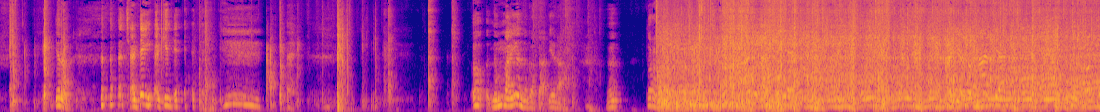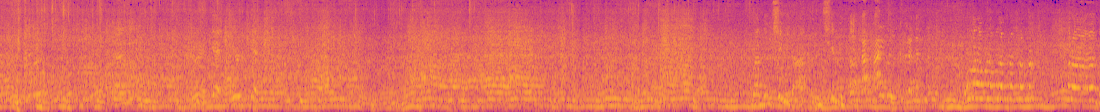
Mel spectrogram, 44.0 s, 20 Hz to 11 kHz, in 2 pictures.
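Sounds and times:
blender motor running: 13.1s - 44.0s.

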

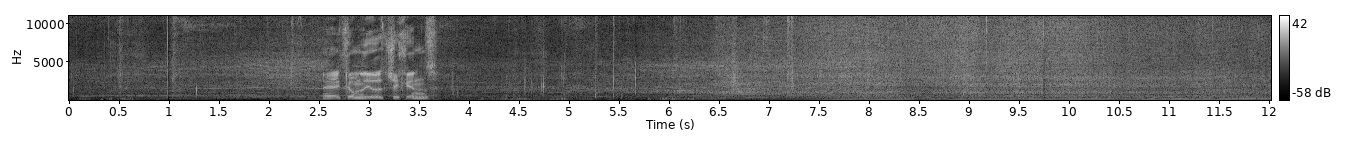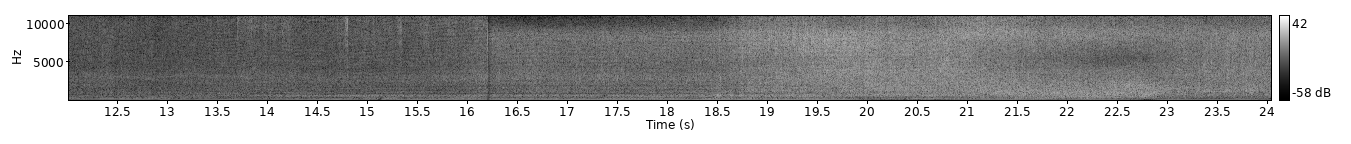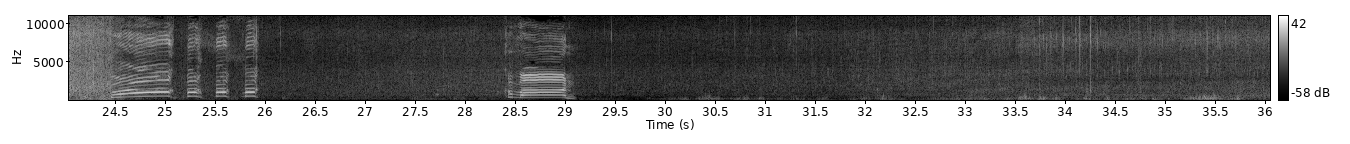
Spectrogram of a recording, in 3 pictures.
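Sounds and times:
car engine at low revs: 0.0s - 24.4s
water rushing and splashing: 0.0s - 36.0s.

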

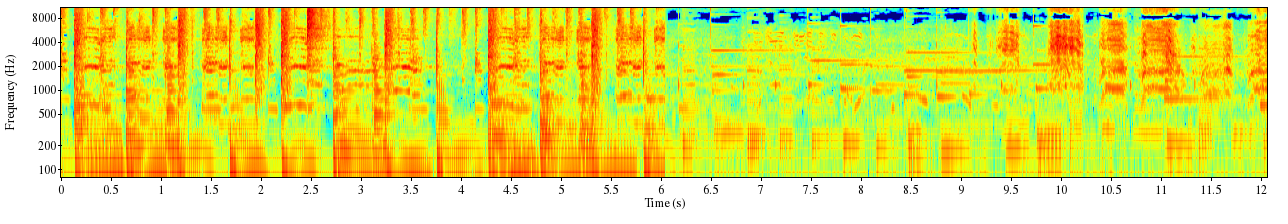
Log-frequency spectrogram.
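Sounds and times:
background music: 0.0s - 12.0s
gulls calling: 6.7s - 12.0s.

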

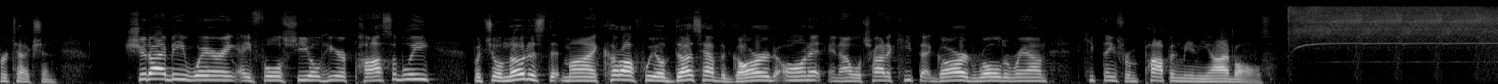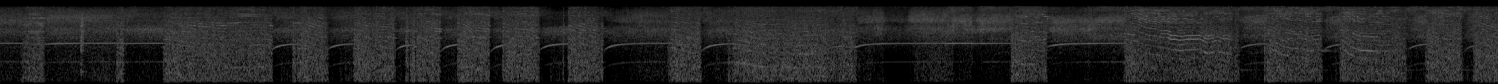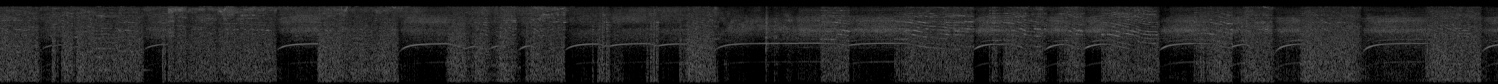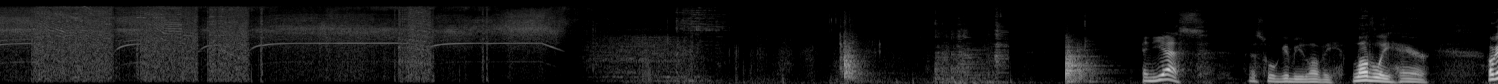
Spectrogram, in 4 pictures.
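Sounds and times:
angle grinder cutting metal: 12.8s - 52.5s.

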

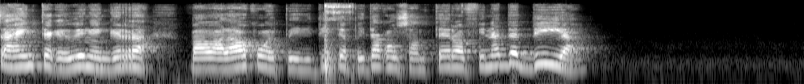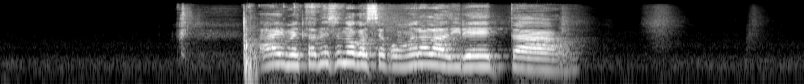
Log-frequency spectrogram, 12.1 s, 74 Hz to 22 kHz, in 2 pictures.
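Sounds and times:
speech: 0.0s - 4.5s, 7.9s - 10.5s.

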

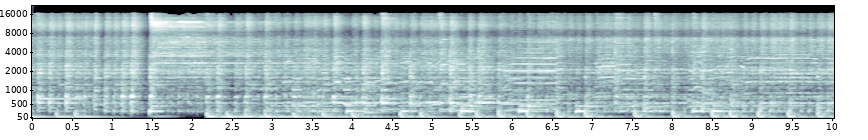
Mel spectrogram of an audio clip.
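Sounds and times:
bass drum and snare beat: 0.0s - 10.0s
sustained brass: 3.1s - 10.0s.

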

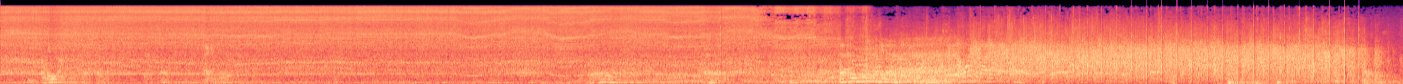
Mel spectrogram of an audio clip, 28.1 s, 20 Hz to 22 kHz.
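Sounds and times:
quadcopter rotors whining: 0.0s - 19.9s.

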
